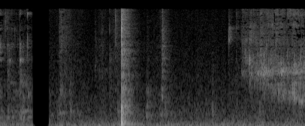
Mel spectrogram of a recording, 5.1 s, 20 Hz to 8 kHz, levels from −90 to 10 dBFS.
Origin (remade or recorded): recorded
